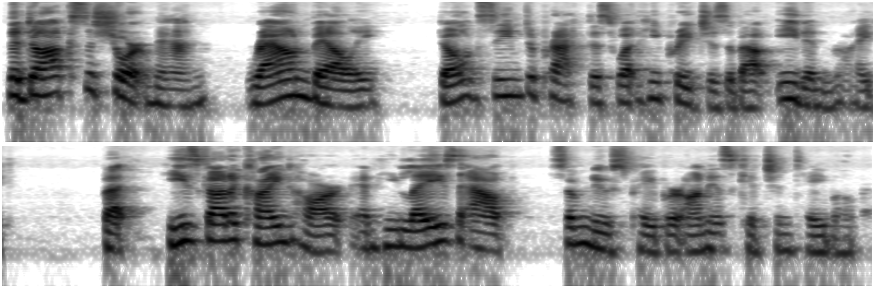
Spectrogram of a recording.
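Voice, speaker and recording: A woman's voice: sits low, takes it slowly, fairly bright tone. A woman storyteller reading a first-person children's novel aloud as narration.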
